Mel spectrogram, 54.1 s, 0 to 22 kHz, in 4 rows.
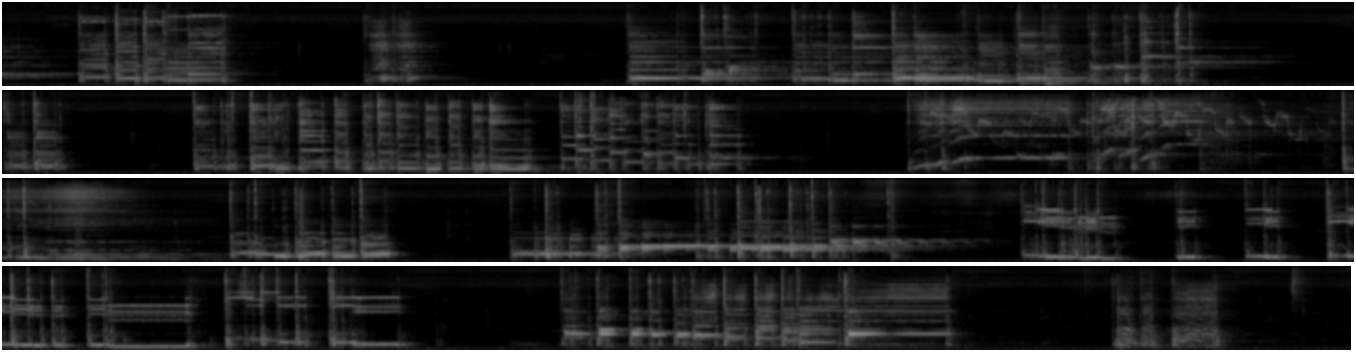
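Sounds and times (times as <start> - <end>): organ-like keyboard chords: 0.0 - 2.7, 6.2 - 12.7, 13.5 - 14.3, 15.4 - 21.2, 22.6 - 31.2, 32.0 - 44.9, 46.1 - 50.2
plucked guitar-like keyboard notes: 6.3 - 11.9, 46.2 - 49.8
synth notes sliding up: 22.7 - 29.3.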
